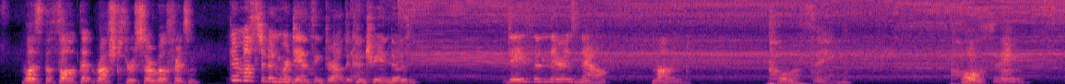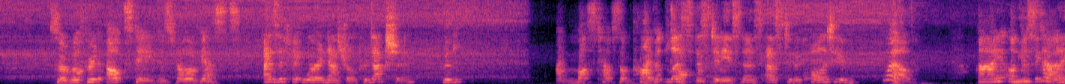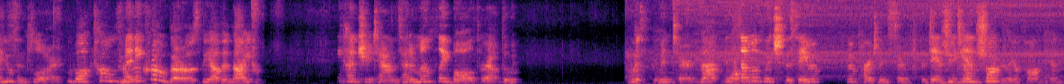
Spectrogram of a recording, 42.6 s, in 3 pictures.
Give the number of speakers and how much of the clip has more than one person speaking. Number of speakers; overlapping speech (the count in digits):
2, about 13%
